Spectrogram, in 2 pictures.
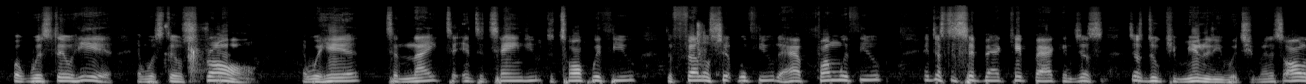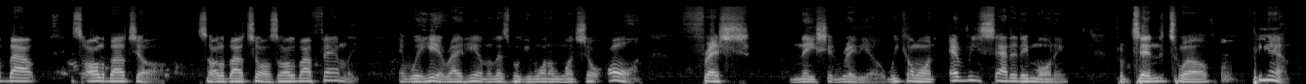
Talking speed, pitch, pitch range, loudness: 200 wpm, 145 Hz, 130-170 Hz, -26 LUFS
